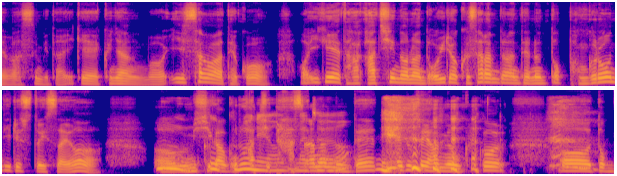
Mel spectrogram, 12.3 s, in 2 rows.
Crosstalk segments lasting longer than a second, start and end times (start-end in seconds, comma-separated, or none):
7.7-9.7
